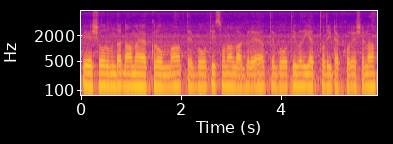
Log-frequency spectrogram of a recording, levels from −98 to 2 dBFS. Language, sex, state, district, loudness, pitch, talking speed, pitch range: Punjabi, male, Punjab, Kapurthala, -16 LUFS, 125 Hz, 200 wpm, 120-125 Hz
